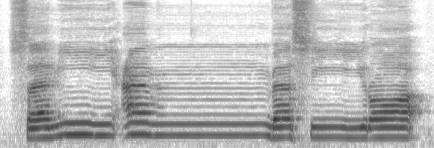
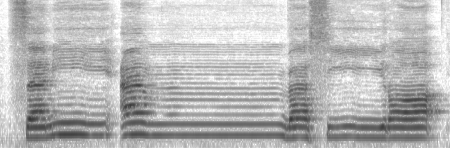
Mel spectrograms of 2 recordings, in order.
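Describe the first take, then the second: No difference in how they are said.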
